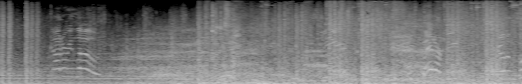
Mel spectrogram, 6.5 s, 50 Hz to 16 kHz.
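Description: Gunfire in the zombie shooter Back 4 Blood: sustained loud rapid shots and bursts with mechanical clatter run through the whole stretch, alongside in-game voices talking.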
